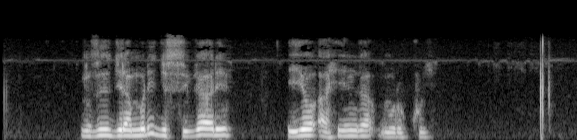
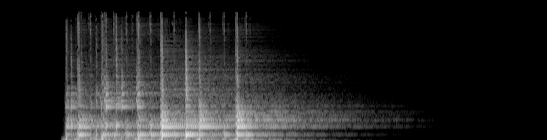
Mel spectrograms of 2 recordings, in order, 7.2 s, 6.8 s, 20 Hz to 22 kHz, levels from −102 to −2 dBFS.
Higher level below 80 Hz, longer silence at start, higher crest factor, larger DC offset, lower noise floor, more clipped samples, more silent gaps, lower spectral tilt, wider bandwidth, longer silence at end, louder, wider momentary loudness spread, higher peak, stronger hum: second, -58 dBFS vs -44 dBFS; first, 1.05 s vs 0.8 s; second, 18 dB vs 24 dB; neither; second, -69 dBFS vs -90 dBFS; neither; neither; about the same, -7.5 dB/octave vs -7.5 dB/octave; second, 7.4 kHz vs 14.5 kHz; second, 0.4 s vs 3.2 s; first, -19 LUFS vs -27 LUFS; about the same, 16 LU vs 17 LU; first, -2 dBFS vs -6 dBFS; neither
